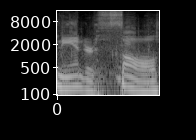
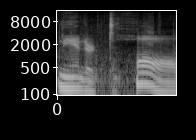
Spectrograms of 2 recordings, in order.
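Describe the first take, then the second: First: The middle consonant is a 'th' sound. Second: The middle consonant is a plain 't' sound. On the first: The speaker calls it wrong. "It's not pronounced Neanderthal, T H" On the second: The speaker calls it right. "It's pronounced Neanderthal, like T A L L"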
